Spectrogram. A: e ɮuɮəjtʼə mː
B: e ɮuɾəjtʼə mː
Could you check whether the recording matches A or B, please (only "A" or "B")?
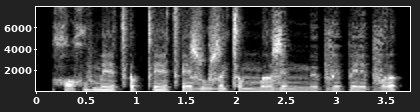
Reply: A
